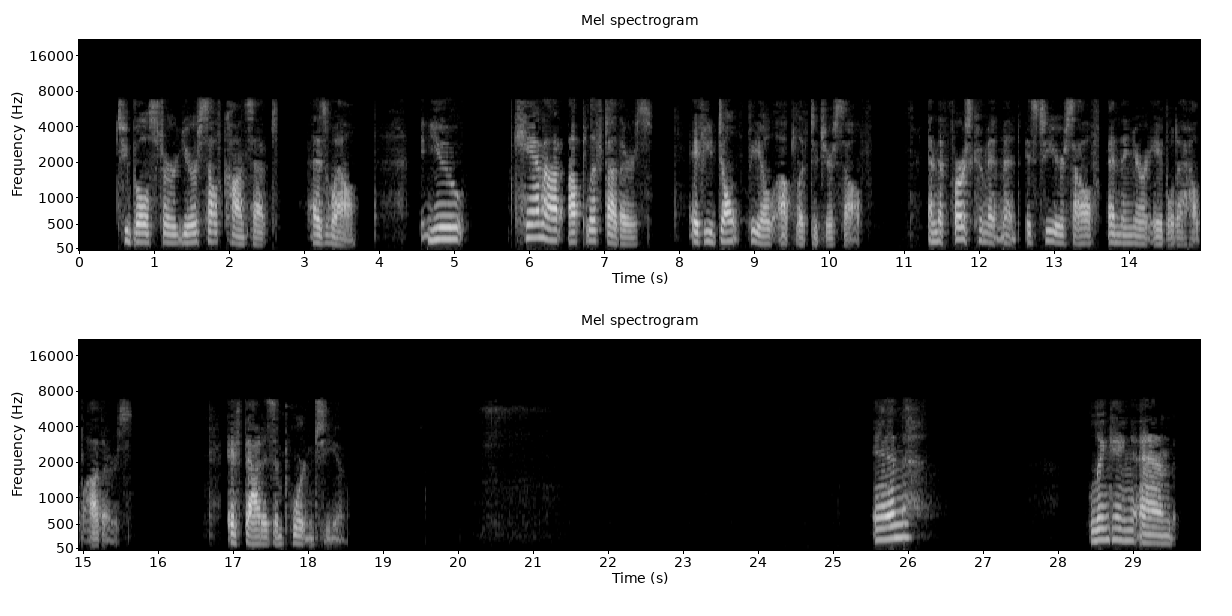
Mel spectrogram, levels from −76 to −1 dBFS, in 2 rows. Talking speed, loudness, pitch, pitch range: 80 wpm, -23 LUFS, 170 Hz, 130-200 Hz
